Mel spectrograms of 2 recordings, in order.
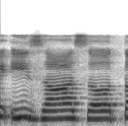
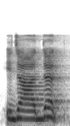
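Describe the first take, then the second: First: इजाजत drawn out slowly with z sounds, izaazat; slow nukta pronunciation. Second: Said in the usual way. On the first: Shown as a demonstration. (इजाजत को धीरे धीरे इज़ाज़त बोलें) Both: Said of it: "इसमें नुक्ता लगेगा तो क्या पढ़ोगे".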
